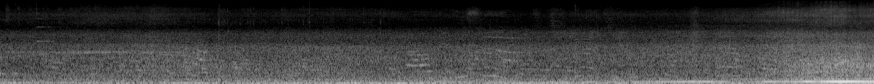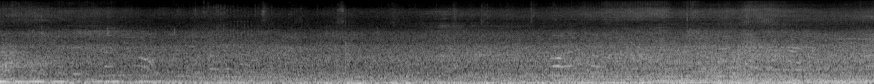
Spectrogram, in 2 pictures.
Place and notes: Yonghe District, New Taipei City - soundwalk
Environmental Noise, Busy traffic noise, Sony PCM D50 + Soundman OKM II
